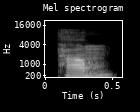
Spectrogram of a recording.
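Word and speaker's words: thumb: তারপর আরেকটা উদাহরণ দেখেন, যেমন টি এইচ ইউ এম বি, উচ্চারণ কি? শব্দের শেষে এম বি আছে, তাহলে কি বি উচ্চারণ হবে? হবে না। থাম।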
